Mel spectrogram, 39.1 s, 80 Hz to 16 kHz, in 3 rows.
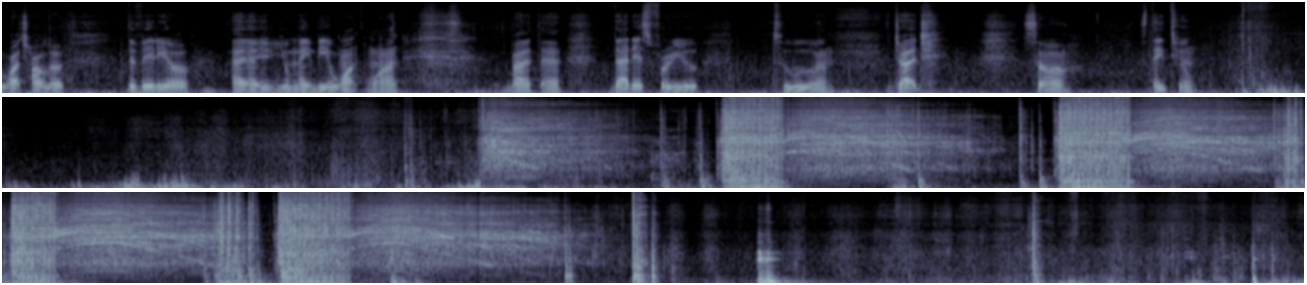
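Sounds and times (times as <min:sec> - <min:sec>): electric impact wrench bursts: 0:17.8 - 0:32.5.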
